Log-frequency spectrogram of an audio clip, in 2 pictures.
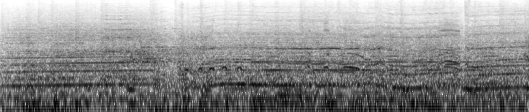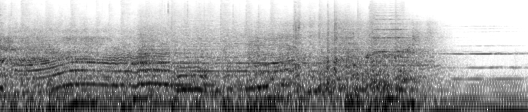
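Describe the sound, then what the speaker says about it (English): A car set up to handle like a rally car on gravel, driven hard and kept balanced, engine revving loudly and continuously with rising and falling pitch, tyre noise throughout, fading out at the end. "this car has been set up to handle just like a rally car would on gravel."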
